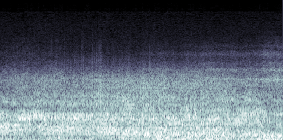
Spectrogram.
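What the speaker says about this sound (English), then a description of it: "jet fighter streaks through the sky over France" A jet fighter streaks overhead at the Paris air show at Le Bourget, its engine a loud, steady, broadband roar sustained throughout with no voices.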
